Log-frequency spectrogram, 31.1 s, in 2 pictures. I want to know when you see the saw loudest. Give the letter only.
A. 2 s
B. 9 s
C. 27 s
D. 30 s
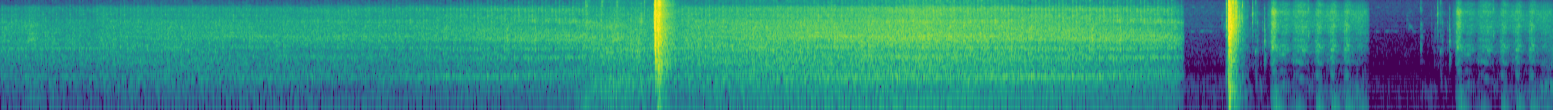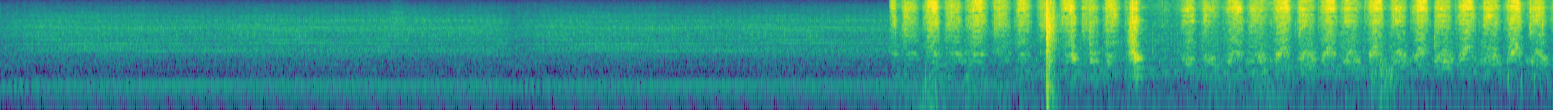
C.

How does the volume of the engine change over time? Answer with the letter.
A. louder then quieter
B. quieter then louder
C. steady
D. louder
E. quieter
A.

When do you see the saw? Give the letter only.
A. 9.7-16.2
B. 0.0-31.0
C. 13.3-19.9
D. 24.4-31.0
D.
